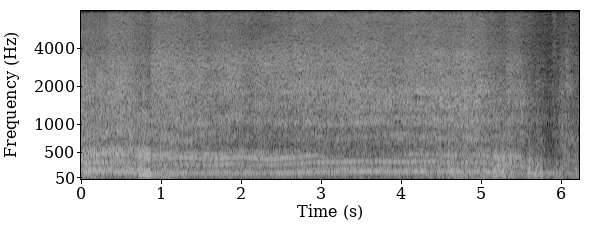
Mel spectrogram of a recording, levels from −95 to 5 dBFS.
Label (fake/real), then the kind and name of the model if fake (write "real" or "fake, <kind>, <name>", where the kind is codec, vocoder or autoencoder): fake, codec, DAC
